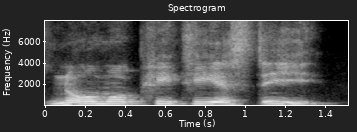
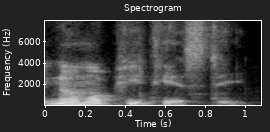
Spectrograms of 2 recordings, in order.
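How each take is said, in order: First: Higher, louder and gleeful; excited cheer. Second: Said in the usual way. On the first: Real, not acted. Streamer celebrating with chat that the suffering is over, excited and loud.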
